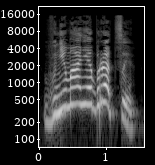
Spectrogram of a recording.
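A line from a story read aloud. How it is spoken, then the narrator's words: Man shouting. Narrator (Russian): закричал он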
